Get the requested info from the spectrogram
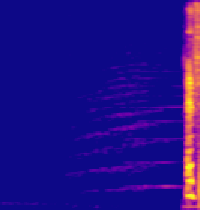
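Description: Near silence between narration lines, with a very faint rising tone in the middle, then a woman's voice starting at the end.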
